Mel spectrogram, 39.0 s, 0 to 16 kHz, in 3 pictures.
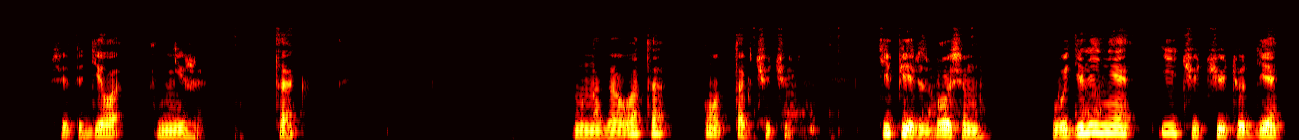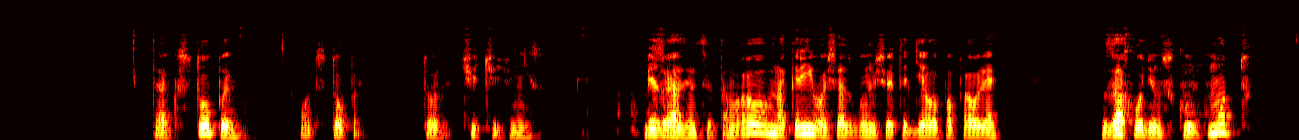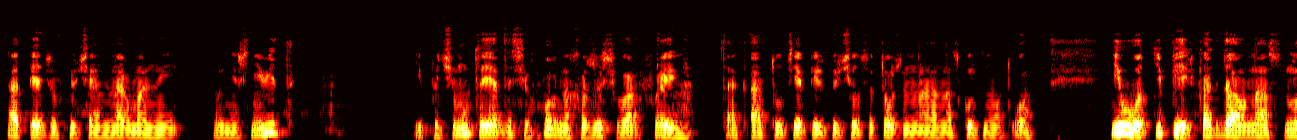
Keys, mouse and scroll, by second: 5.0 click, 9.1 click, 10.7 click, 16.6 click, 21.3 click, 25.2 click, 26.5 click, 29.6-30.2 scroll up 2, 30.2-30.6 scroll up 1, 30.6 shift+middle click, 33.4 click, 36.1-38.9 scroll down 2.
